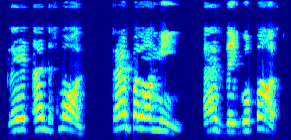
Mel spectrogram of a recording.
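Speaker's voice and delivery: plain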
